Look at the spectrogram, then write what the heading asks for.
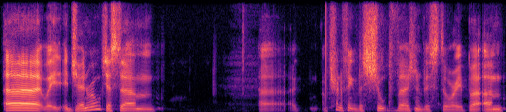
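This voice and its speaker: A man's voice: medium pitch, moderate pace. A man in his late thirties, a guest on a casual panel podcast, telling stories in a rambling way and laughing easily. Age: late 30s. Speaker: podcast guest, animator and musician.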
